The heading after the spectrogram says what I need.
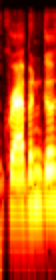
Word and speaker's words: grab and go: Grab and go. Just make sure to pronounce the B in grab clearly. And it's often said quite quickly as it implies speed.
